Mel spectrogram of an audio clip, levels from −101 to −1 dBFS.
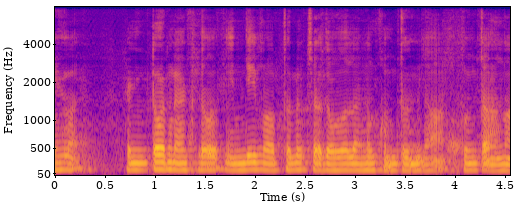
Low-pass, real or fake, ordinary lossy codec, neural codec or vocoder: none; fake; none; codec, 16 kHz, 1 kbps, FunCodec, trained on Chinese and English, 50 frames a second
